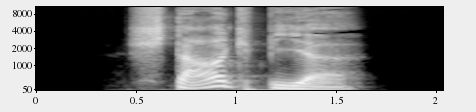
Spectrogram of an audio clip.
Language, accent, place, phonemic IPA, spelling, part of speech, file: German, Germany, Berlin, /ˈʃtaʁkˌbiːɐ̯/, Starkbier, noun, De-Starkbier.ogg
- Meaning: doppelbock brewed for early spring consumption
